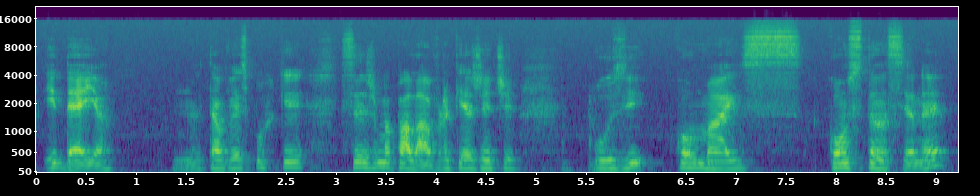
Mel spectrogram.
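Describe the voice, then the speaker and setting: A man's voice: lowish voice, a little mellow. A man with a Brazilian Portuguese accent giving a recorded school lesson, explaining patiently and often checking in with tag questions. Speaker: teacher.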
